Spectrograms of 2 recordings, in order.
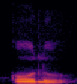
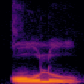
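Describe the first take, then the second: First: The first consonant is a plain front k. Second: The first consonant is a deep back q. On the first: The speaker calls it wrong. "Kalau kaf" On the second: The speaker calls it right. "Huruf qaf ini lebih naik dibanding huruf kaf"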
